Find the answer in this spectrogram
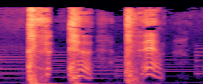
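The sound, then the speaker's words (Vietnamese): A woman coughs hard and dry into a clenched fist held at her mouth: three loud, forceful coughs with short voiced tails, spaced a moment apart, then a faint sound at the end. “Nàng siết chặt tay thành hình nắm đấm, đặt bên miệng ra sức ho khan.”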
